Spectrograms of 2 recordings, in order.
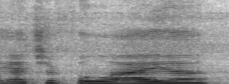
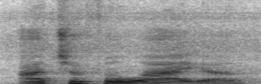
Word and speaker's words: Atchafalaya: Accent the second syllable. Achaf Achafalaya. How's that? Achafalaya.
